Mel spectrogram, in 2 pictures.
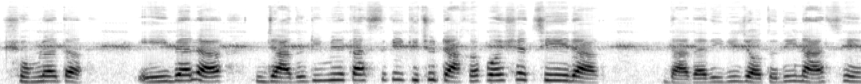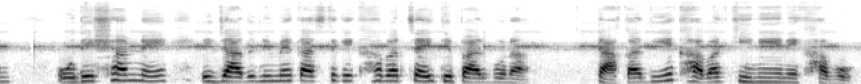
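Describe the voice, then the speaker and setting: A woman's voice: fairly high pitch, moderate pace, darkish tone, a little hiss or hum, pitched below the performer's own voice, lightly acted, low-quality recording. A woman voicing a long-suffering village mother in a fairy-tale cartoon, plaintive and reproachful. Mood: cautious.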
